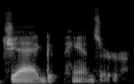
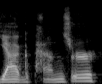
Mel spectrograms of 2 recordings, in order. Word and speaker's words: Jag Panzer: I wouldn't be the least bit surprised if the band pronounces it Jag Panzer. I I think it's one of those, you know, Sirungle Kirithungle things where technically going by, you know, these rules of grammar of the European languages, it should be Yagpanzer, but I have a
